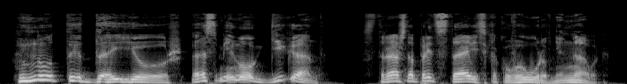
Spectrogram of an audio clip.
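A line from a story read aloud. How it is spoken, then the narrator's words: Big man laughing loudly. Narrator (Russian): хохотал здоровяк в золотых доспехах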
